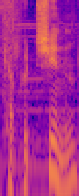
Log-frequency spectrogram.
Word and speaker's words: capuchin: in the livestream that it is Capuchin like chin but there is still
